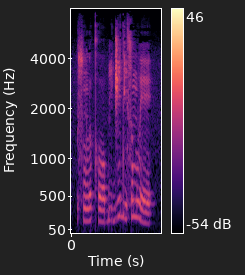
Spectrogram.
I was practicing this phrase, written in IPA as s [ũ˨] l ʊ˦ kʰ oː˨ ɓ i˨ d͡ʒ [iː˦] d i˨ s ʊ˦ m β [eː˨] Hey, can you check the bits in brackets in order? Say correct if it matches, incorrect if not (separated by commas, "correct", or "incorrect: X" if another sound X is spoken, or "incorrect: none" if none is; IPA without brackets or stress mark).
correct, incorrect: i˦, correct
